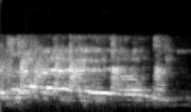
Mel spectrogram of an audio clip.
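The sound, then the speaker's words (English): A church audience claps as an offering to Jesus, with the clapping blended into sustained, tonal voices that hold and slowly slide lower before the sound thins out near the end. “Give Jesus a big clap offering. Hallelujah. Hallelujah.”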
